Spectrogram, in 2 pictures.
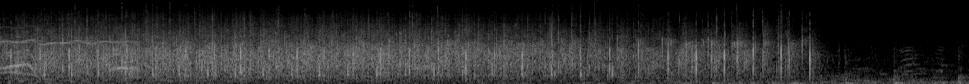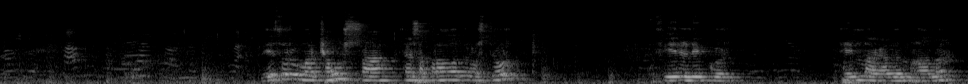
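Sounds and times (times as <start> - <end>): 
meeting attendees applauding a unanimous vote: 0.0 - 8.6
speech: 12.4 - 15.0, 16.3 - 17.2, 18.1 - 19.3.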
